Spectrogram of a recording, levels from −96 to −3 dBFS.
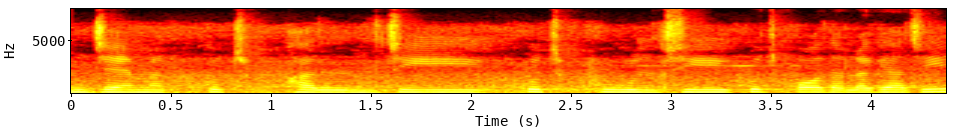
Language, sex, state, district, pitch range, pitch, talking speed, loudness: Garhwali, female, Uttarakhand, Tehri Garhwal, 205-220 Hz, 210 Hz, 150 wpm, -16 LUFS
